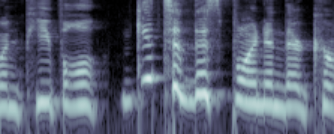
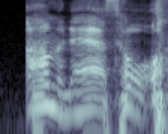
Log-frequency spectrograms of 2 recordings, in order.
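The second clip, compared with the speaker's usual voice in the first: put-on grumbly, grumbling voice; 3 semitones lower than usual. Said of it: "He is just kind of grumbly".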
